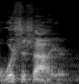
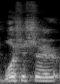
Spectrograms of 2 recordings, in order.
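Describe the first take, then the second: First: "Worcestershire" ending in a long "shire"; alternative pronunciation. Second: "Worcestershire" ending in a short "sher"; unsure pronunciation. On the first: Cook offers viewers another guess, "Worcestershire" ending in shire. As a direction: say "Worcestershire" as wooster-shire, rhyming with fire. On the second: Cook asks viewers how to say it, "Worcestershire" ending in sher. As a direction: say "Worcestershire" as wooster-sher, testing it. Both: Shown as a demonstration. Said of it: "how do you even say it".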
